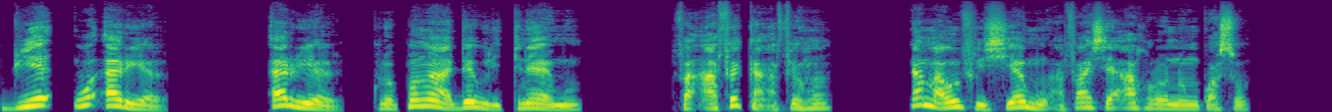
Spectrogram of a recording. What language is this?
Akan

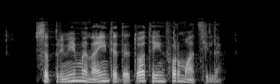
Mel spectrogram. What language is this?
Romanian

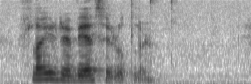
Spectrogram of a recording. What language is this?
Faroese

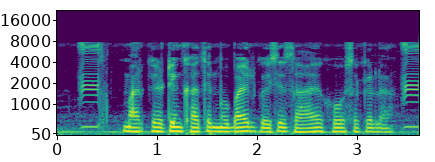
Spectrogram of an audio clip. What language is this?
Bhojpuri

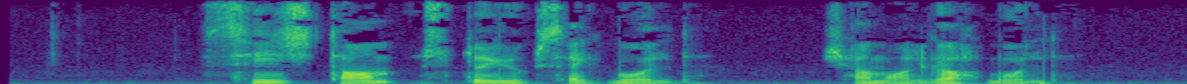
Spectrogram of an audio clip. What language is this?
Uzbek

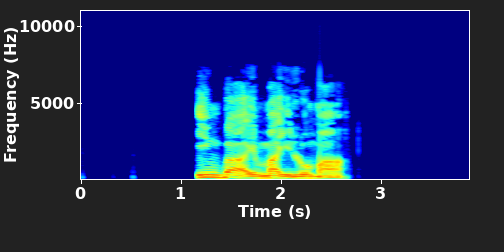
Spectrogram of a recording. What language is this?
Mokpwe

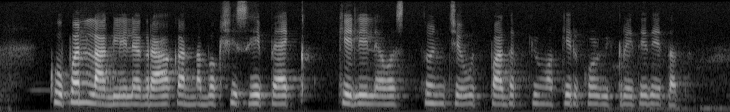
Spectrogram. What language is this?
Marathi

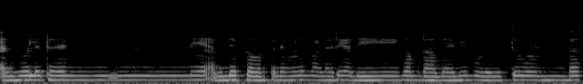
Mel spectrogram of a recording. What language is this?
Malayalam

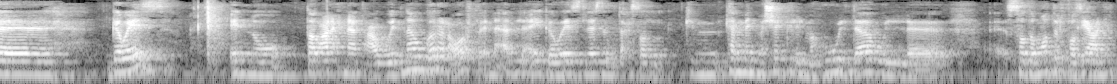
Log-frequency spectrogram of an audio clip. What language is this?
Arabic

